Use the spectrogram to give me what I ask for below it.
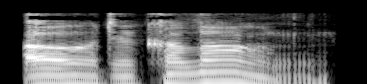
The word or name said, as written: eau de cologne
